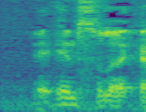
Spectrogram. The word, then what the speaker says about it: Incirlik: Right now, for example, in Incirlik, military base, Incirlik, I guess is the proper way to pronounce it, in southern eastern Turkey, which is a major base for us to operate throughout the Middle East.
